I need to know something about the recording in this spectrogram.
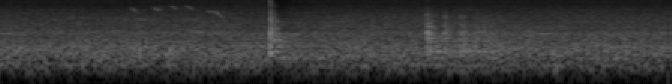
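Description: Steady outdoor rushing noise, with two sharp knocks about a second apart near the middle and a few faint high chirps early on.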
